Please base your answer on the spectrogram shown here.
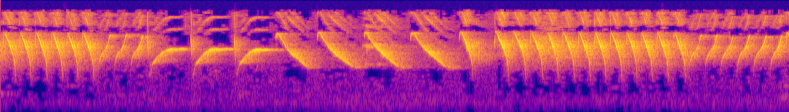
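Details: Canary (kenari) singing a varied, high-pitched strophe: a fast buzzy trill, then drawn-out downward-sliding whistles repeated in a row, returning to a rapid, rattling trill of sharp repeated notes.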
